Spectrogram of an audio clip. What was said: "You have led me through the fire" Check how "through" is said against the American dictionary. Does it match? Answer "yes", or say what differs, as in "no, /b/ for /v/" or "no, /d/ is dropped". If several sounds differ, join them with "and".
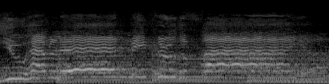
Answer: yes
